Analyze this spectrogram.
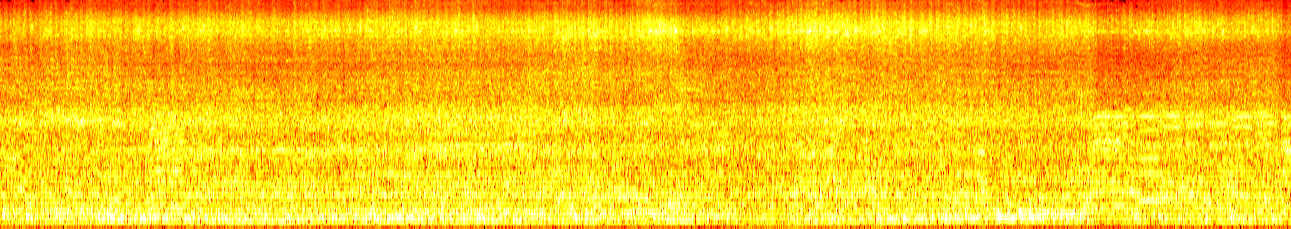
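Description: A second-generation Chevrolet Camaro's engine running steadily and loudly as the car rolls slowly and turns at low speed.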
